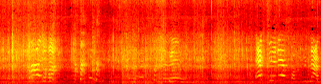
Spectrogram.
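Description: Young children's high-pitched voices calling out and chattering as they play, in short bursts, with the loudest cry about five seconds in.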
